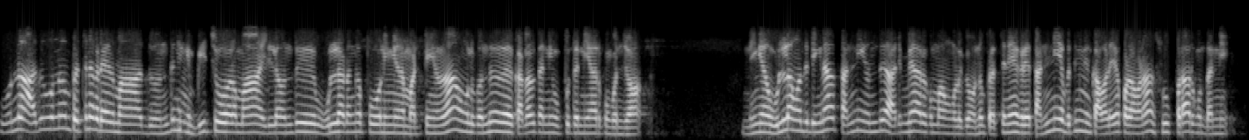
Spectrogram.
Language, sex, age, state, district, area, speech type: Tamil, male, 18-30, Tamil Nadu, Nagapattinam, rural, conversation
